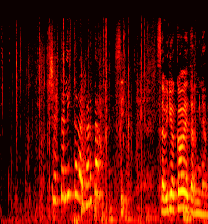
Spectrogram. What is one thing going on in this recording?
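A teenage girl speaks with animation close by.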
